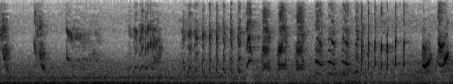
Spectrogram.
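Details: Long-tailed shrike in lively song, recorded for training caged birds. Scratchy, varied high notes start sparse and then run into fast rattling trills, over a continuous low background hum.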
